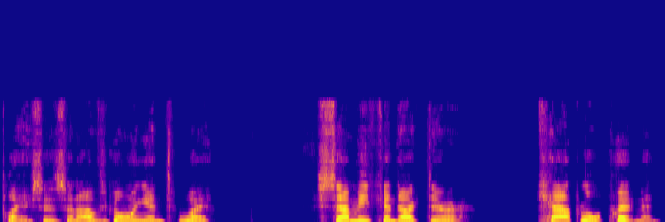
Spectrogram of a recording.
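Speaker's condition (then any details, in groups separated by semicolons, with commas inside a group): ALS, C9 mutation; limb onset in fingers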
